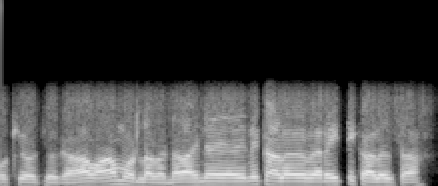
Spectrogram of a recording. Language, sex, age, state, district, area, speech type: Malayalam, male, 18-30, Kerala, Wayanad, rural, conversation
